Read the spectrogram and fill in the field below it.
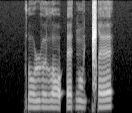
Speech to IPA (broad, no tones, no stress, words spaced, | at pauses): ɾoɹɵlɔ ʔɛɠɔ̃ǁɛ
